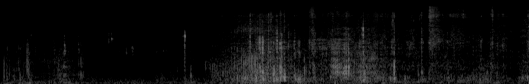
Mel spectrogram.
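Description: A few faint clicks, then from about two seconds in, close rustling and crunching of a winter jacket and handling noise as the angler shifts on the ice with a freshly unhooked perch.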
